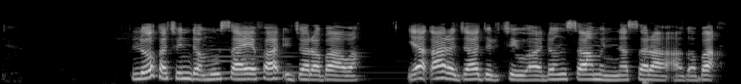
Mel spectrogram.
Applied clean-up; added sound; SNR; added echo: classical method log-MMSE.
